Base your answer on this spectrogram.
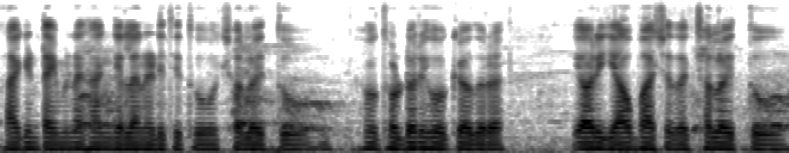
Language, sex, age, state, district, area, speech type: Kannada, male, 18-30, Karnataka, Bidar, urban, spontaneous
